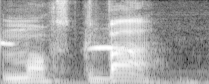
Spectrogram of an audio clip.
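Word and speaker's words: Москва: Moscú se pronuncia Moscva.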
